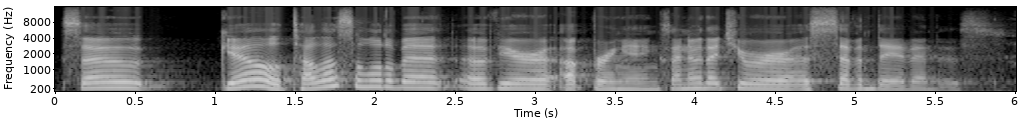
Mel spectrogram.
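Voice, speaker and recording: Chatty host with a smooth, clear voice. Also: medium pitch, normal speed. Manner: chatty, laughs often, fillers like "like". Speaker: podcast host. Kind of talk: casual podcast chat.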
